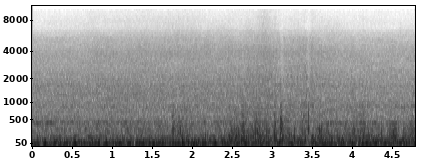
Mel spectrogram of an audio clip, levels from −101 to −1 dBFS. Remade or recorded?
remade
